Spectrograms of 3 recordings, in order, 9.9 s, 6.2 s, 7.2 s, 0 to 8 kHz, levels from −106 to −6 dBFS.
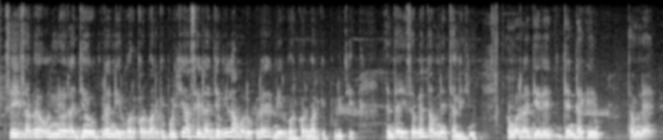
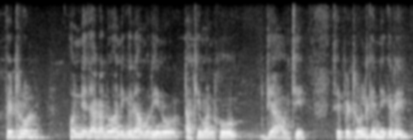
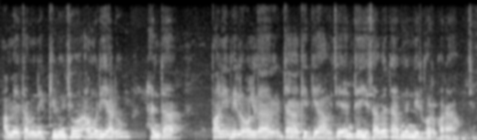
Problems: constant background noise, continuous background conversations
